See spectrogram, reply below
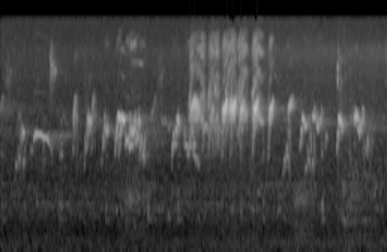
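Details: In a trap, a red-whiskered bulbul acting as a decoy delivers a lively stream of sharp, high chirps and short whistles, building to rapid repeated notes in the middle and fading toward the end.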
